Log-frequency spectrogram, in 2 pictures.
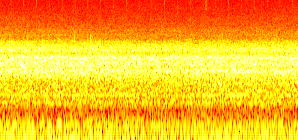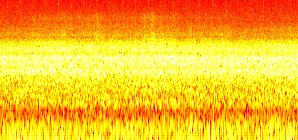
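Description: Steady broadband urban traffic rumble with no animal voices.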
